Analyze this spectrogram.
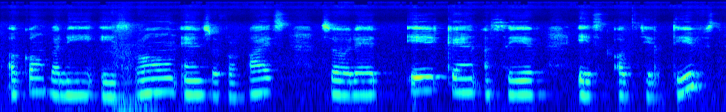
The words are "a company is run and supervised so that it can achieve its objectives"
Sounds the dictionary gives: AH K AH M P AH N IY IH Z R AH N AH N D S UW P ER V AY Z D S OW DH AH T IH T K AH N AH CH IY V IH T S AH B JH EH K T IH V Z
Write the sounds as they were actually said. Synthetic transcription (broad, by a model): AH K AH M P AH N IY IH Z R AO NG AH N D S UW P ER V AY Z S OW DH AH T IH T K AH N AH S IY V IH T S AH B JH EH K T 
